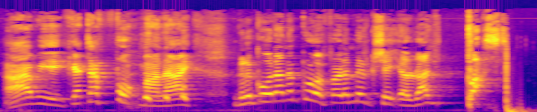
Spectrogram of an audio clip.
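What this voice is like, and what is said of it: Put-on Geordie accent. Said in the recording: “Geordie accent gets better. Starts off a bit Jamaican.”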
